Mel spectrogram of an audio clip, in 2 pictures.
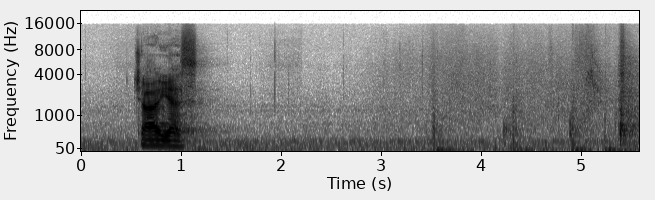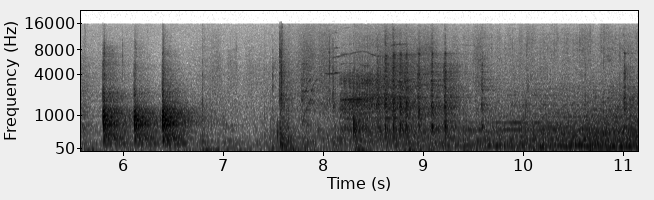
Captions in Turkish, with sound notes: Çağır gelsin. (Kapı tıklama sesi)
